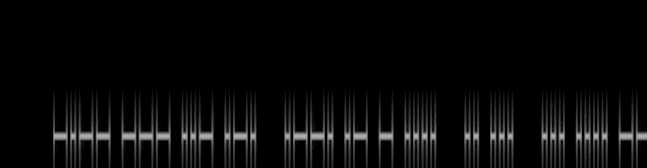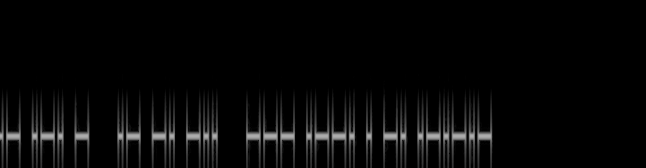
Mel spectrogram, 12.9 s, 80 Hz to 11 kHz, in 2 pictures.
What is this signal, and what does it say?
Morse code, heard as a keyed tone, about 28 wpm, 700 Hz. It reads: YOUR PATH IS SHORT AND OPEN.
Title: Sentences from Top 1400 Words 28wpm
